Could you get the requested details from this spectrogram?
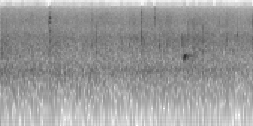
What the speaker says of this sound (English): And of course it's been raining and everything's soaking wet,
